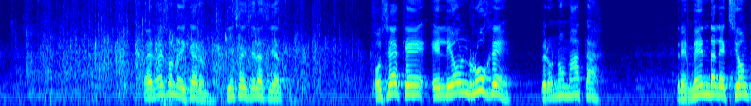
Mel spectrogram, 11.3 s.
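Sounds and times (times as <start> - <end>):
audience applauding: 0.0 - 5.6
speech: 2.2 - 4.4, 5.6 - 9.1, 10.2 - 11.2.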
